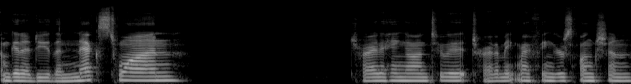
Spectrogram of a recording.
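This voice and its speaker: Against a very clean recording with a silent background, a woman speaks fairly slowly at a fairly low pitch in a monotone, flat intonation, with long, frequent pauses. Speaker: paper crafting instructor. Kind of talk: live tutorial. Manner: casual, chatty.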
